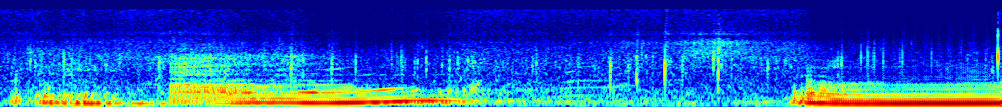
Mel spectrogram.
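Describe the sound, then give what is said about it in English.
Deep, moaning calls of a lone adult right whale in the Southern Hemisphere, recorded by whale scientist Roger Payne with a hydrophone at the bottom of the sea. Two long tonal groans rise and bend in pitch, with a low rumbling hiss of ocean noise between them and no voices. “There's nothing wrong with this right whale.”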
